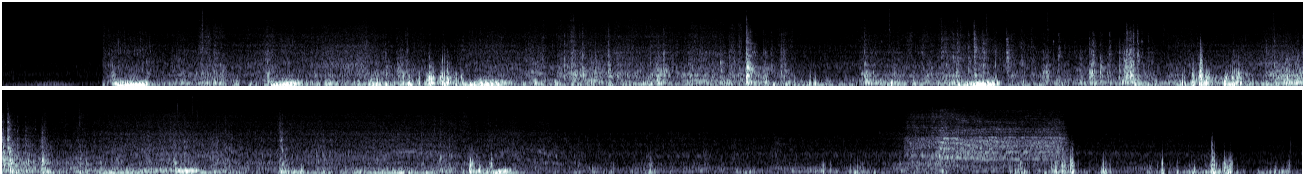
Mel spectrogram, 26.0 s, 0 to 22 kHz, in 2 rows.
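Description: A 2000 Dodge Neon's four-cylinder engine working hard as the car pushes heavy wet snow with a homebuilt plow blade, with a rough low rumble and many knocks and thumps. It starts about a second in and eases to a lower level in the last third.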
